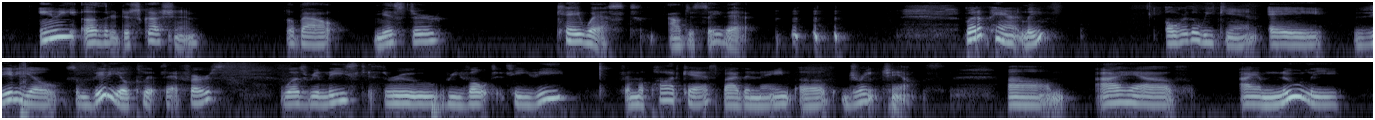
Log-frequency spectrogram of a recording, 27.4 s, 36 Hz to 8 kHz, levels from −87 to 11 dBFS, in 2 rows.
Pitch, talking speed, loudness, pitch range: 150 Hz, 95 wpm, -29 LUFS, 140-200 Hz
